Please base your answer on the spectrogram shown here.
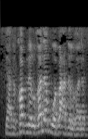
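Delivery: ordinary talk, nothing marked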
